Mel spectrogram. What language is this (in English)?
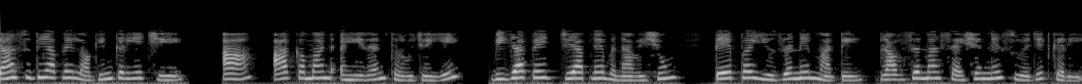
Gujarati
